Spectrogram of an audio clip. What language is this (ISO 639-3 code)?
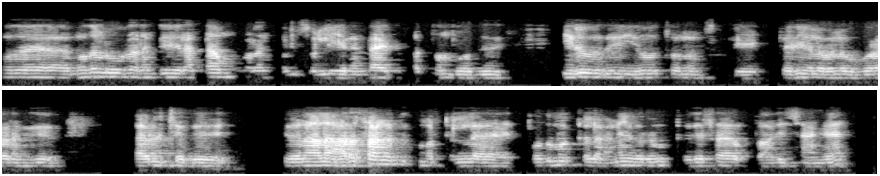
tam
